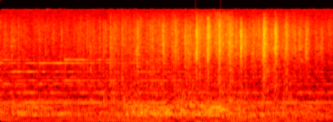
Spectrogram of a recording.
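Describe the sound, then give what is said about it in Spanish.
Pigeons cooing steadily on ground strewn with crumbs, where a flock pecks at the scraps. The soft, continuous coos layer over a steady, hissy background with no talk. “El suelo está repleto de palomas que picotean con avidez.”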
